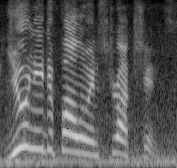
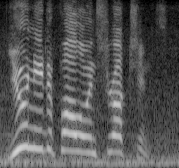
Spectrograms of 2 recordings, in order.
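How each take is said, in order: Both takes have the same delivery.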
